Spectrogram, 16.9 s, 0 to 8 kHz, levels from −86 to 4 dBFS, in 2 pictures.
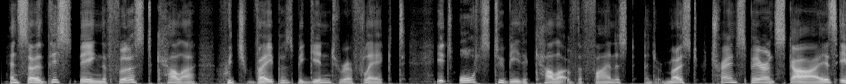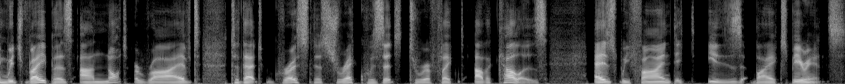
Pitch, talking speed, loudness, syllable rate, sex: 130 Hz, 165 wpm, -21 LUFS, 4.6 syllables/s, male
